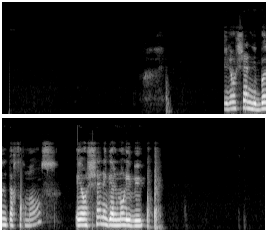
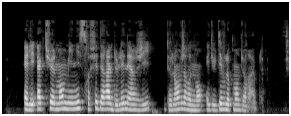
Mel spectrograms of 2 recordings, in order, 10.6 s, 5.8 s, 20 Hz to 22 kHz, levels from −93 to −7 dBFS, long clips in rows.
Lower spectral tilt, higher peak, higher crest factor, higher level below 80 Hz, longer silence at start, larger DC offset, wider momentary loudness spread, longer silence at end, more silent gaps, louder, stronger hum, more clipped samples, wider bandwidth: first, -6.5 dB/octave vs -5 dB/octave; about the same, -4 dBFS vs -6 dBFS; about the same, 20 dB vs 20 dB; about the same, -64 dBFS vs -66 dBFS; first, 4.45 s vs 0.45 s; neither; first, 16 LU vs 12 LU; first, 2.1 s vs 0 s; neither; first, -20 LUFS vs -26 LUFS; neither; neither; second, 9.2 kHz vs 11.5 kHz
